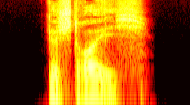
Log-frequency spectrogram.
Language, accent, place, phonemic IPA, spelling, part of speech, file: German, Germany, Berlin, /ɡəˈʃtʁɔʏ̯ç/, Gesträuch, noun, De-Gesträuch.ogg
- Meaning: shrubbery (cluster of shrubs, usually wild-growing)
